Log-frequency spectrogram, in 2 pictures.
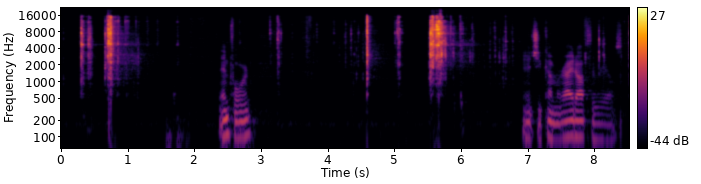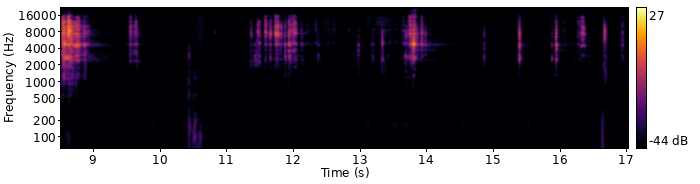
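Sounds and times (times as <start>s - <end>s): metal clicks and clinks: 11.3s - 17.0s.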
